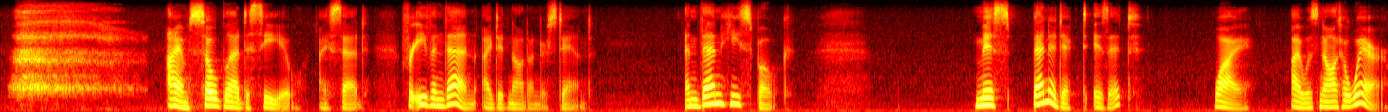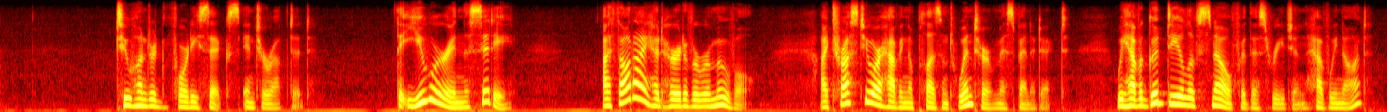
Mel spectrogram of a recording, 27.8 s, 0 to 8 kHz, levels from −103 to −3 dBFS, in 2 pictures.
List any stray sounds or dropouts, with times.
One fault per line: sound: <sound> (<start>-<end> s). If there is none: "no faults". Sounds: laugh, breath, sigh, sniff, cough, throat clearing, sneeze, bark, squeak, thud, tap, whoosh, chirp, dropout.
sound: sigh (0.1-1.5 s)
